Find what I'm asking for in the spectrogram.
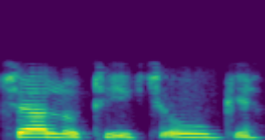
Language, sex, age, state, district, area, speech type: Kashmiri, other, 18-30, Jammu and Kashmir, Bandipora, rural, conversation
